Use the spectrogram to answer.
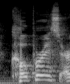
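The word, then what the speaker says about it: couperose: cocoa press sorry I Pross that's how you pronounce it copra SAR gonna be areas of the skin with distended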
